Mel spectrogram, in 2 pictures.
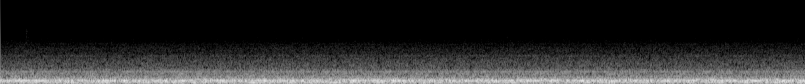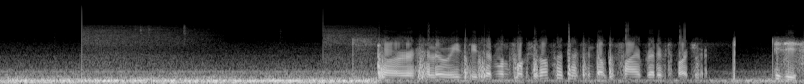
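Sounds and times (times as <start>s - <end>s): constant low hum: 0.0s - 16.0s
airflow in cockpit: 0.2s - 16.0s
engine rumble: 8.9s - 16.0s.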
